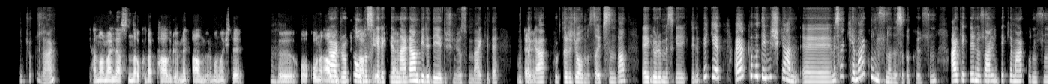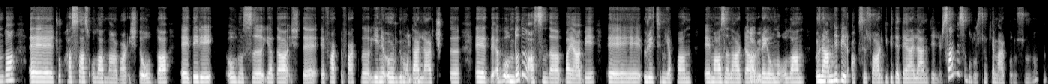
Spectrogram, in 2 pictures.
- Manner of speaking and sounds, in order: other background noise; tapping
- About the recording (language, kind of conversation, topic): Turkish, podcast, Uygun bir bütçeyle şık görünmenin yolları nelerdir?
